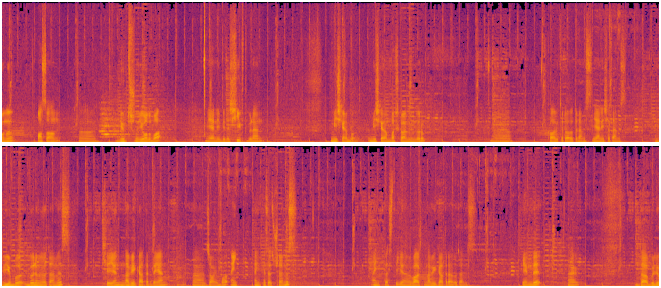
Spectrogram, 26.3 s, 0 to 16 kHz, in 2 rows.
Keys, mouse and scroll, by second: 3.5-10.7 shift+middle drag, 13.2-16.4 drag.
